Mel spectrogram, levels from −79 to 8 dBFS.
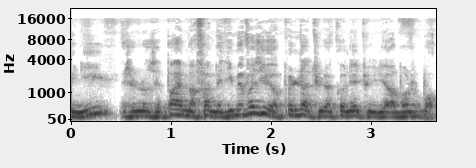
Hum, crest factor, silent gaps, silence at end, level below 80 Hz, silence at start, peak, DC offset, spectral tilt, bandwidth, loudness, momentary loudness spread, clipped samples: none; 12 dB; none; 0 s; -52 dBFS; 0 s; -6 dBFS; under 0.1%; -7.5 dB/octave; 16.5 kHz; -19 LUFS; 2 LU; under 0.1%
